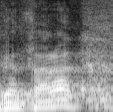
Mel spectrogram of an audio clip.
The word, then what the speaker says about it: Gatorade: Вы можете использовать Gatorade, или как он у нас правильно произносится, Гаторад.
